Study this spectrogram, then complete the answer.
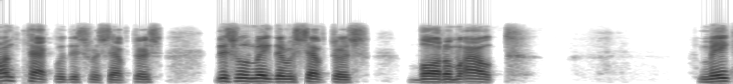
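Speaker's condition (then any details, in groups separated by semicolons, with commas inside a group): No condition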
